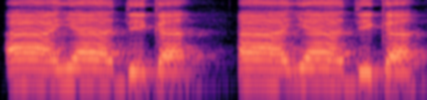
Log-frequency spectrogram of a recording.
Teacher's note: حمزہ اور یا پر کڑا زبر آیا ہے، اس کو ایک الف کی مقدار تک کھینچیں گے۔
